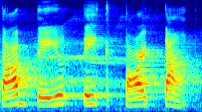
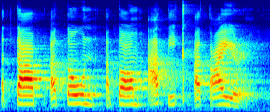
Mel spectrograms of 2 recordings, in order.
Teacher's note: Voiceless alveolar stop, T.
